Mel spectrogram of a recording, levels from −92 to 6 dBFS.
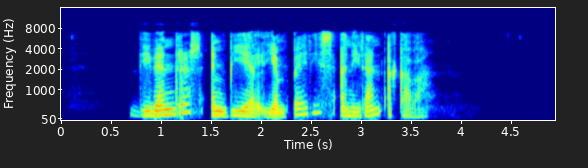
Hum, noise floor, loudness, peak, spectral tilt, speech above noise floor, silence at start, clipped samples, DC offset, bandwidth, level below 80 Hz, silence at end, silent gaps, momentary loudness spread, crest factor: none; -81 dBFS; -24 LUFS; -2 dBFS; -4.5 dB/octave; 57 dB; 0.7 s; under 0.1%; under 0.1%; 7.8 kHz; -64 dBFS; 1.3 s; none; 8 LU; 24 dB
